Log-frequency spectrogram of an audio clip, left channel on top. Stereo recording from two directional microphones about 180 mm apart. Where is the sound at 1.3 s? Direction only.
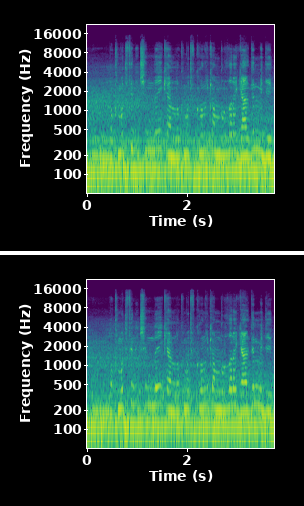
5° left (ahead or behind).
